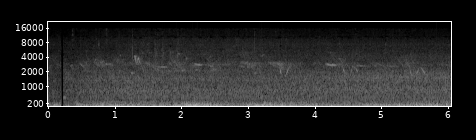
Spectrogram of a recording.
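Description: Birds chirping, many short scattered calls, over a steady low rumble.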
